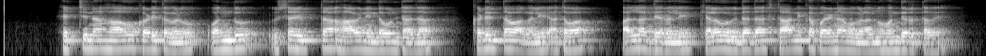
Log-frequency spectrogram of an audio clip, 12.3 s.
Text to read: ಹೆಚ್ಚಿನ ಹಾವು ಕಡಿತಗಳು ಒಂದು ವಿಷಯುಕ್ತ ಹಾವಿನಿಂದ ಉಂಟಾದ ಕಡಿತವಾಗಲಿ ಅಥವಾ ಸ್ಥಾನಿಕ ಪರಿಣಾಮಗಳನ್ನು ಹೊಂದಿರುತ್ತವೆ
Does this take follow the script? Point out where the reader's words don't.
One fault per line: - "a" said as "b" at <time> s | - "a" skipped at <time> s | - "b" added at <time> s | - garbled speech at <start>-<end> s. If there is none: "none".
- "ಅಲ್ಲದಿರಲಿ ಕೆಲವು ವಿಧದ" added at 7.8 s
